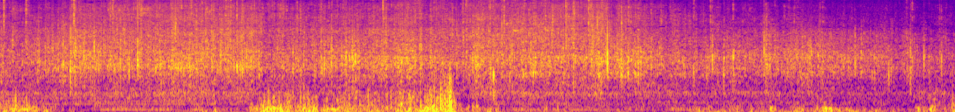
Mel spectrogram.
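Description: Wind buffeting the microphone while riding a bicycle on a dirt road, over the rumble of the tyres on the dirt. The buffeting is heaviest from about two and a half to four and a half seconds in.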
